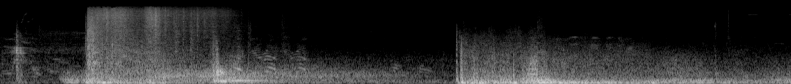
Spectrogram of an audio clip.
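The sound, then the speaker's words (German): An artillery section fires on command, two heavy booms a few seconds apart. Each loud blast cracks out sharply and then rolls into a long, rumbling decay that fills the gap before the next shot. “Sektion Feuer! Feuer!”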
